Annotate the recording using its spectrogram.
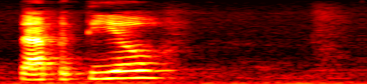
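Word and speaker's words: Tapatío: I actually have tapatio.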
